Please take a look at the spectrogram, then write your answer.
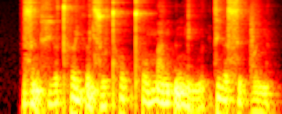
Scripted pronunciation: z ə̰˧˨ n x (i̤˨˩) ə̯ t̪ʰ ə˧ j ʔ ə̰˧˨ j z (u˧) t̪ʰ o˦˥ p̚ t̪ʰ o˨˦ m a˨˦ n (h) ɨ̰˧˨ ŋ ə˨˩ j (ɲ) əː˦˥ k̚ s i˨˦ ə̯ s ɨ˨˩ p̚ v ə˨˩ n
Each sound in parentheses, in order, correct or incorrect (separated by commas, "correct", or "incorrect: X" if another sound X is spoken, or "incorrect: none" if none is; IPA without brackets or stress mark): incorrect: i˨˦, correct, incorrect: ʔ, incorrect: ŋ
